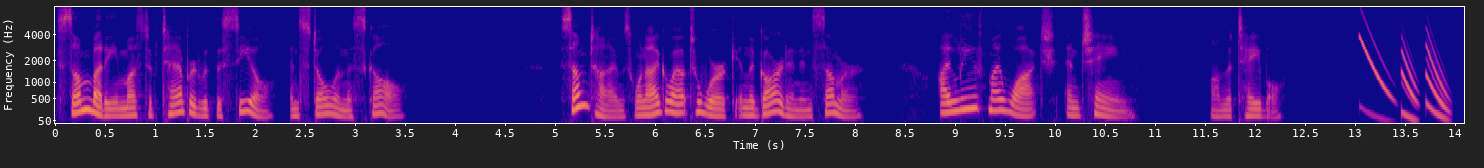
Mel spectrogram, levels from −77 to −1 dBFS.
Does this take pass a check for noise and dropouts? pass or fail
fail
